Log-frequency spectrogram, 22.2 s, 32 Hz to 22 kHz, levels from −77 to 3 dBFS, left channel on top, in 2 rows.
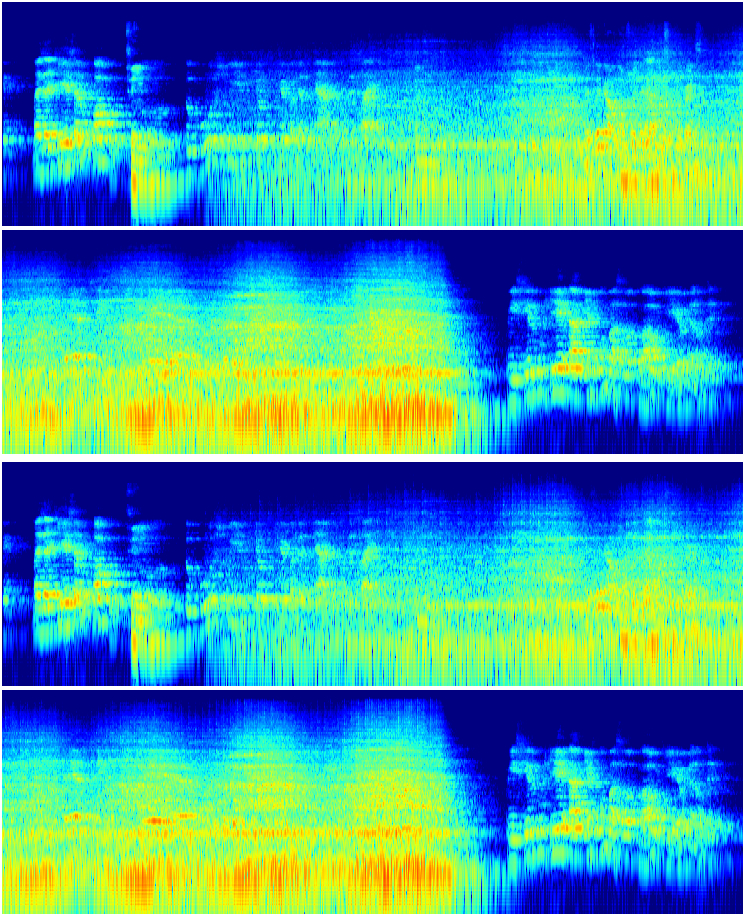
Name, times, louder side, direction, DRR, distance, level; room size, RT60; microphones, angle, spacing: voice 1, 0.4-1.7 2.0-2.4 2.7-5.6 9.0-9.1 9.6-9.8 12.0-12.7 13.2-15.4 15.7-16.5 17.7-18.1 18.7-21.8, right 1 dB, 20° right, -5 dB, 0.8 m, -28 dB
voice 2, 1.9-2.2 6.2-6.6 8.7-10.5, left 1 dB, 45° left, 3 dB, 0.5 m, -25 dB
sound 1, 3.2-17.7, right 1 dB, 65° right, 1.0 m, -22 dB
4.3 x 2.7 x 4.3 m, 1.3 s
head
